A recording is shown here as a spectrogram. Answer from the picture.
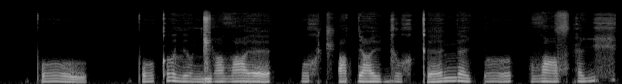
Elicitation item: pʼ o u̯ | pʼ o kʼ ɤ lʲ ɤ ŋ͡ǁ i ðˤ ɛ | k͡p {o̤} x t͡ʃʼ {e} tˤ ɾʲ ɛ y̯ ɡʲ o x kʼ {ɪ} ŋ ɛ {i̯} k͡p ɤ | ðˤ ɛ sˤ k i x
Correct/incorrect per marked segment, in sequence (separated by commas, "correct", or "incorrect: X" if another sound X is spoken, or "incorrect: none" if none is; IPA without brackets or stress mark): incorrect: o, incorrect: ɛ, incorrect: ɛ, correct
